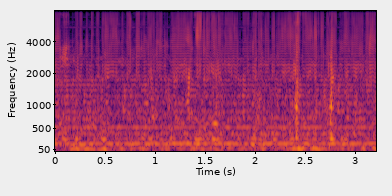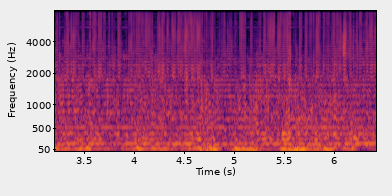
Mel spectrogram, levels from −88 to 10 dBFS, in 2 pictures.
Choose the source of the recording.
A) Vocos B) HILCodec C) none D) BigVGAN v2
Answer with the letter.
D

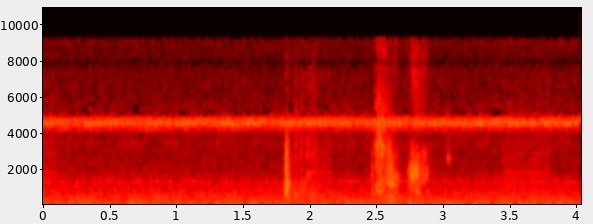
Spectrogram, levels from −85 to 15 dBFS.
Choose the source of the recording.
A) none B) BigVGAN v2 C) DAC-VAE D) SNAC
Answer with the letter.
A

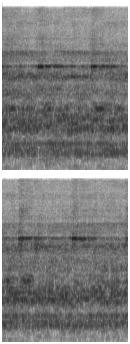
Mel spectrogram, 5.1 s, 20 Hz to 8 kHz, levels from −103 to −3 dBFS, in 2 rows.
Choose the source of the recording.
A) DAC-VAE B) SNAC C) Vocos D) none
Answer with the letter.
B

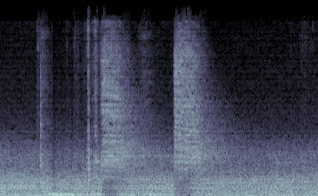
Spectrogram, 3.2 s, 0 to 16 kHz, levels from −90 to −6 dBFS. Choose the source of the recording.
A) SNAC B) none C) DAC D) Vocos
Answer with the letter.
D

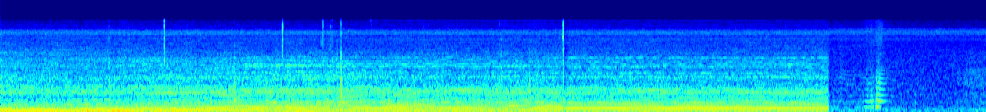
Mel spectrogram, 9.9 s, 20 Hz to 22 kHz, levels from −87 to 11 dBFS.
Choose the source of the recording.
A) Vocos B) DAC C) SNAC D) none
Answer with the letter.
D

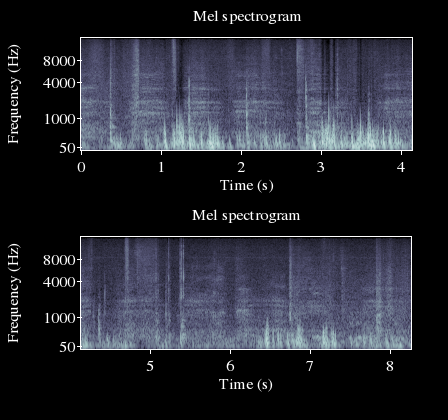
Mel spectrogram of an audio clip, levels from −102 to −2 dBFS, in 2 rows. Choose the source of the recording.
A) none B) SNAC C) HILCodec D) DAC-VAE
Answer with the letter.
A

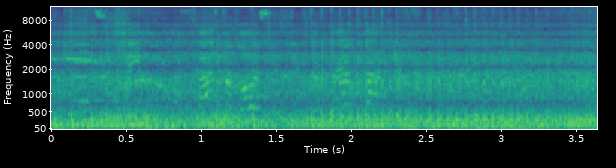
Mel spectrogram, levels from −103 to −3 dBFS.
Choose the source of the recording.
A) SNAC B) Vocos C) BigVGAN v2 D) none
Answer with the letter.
B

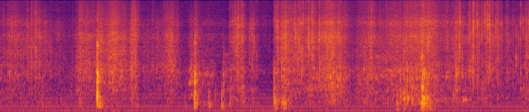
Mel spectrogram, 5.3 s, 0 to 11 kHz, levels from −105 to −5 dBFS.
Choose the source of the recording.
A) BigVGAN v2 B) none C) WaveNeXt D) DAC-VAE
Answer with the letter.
D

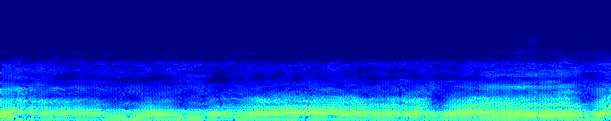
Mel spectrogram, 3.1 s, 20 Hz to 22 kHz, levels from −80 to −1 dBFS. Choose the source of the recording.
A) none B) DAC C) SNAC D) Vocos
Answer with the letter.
D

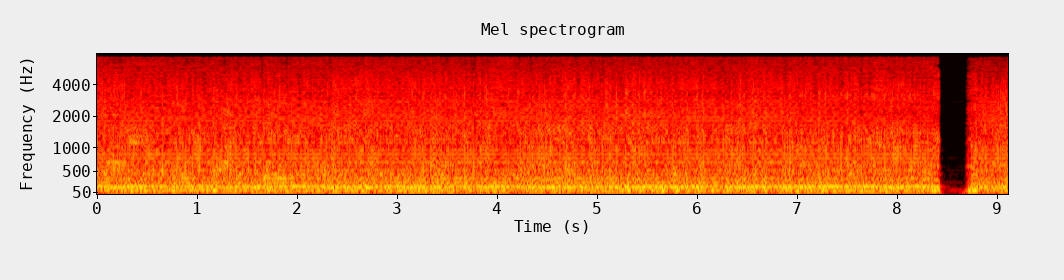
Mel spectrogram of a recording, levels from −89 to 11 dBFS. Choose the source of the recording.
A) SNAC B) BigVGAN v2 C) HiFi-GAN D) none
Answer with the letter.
C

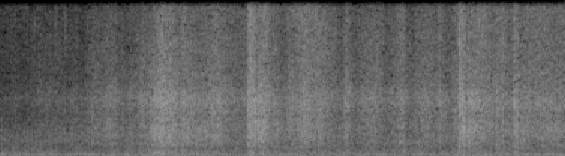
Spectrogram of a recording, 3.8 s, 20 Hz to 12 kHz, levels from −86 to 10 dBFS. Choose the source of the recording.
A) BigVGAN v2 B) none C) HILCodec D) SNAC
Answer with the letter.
B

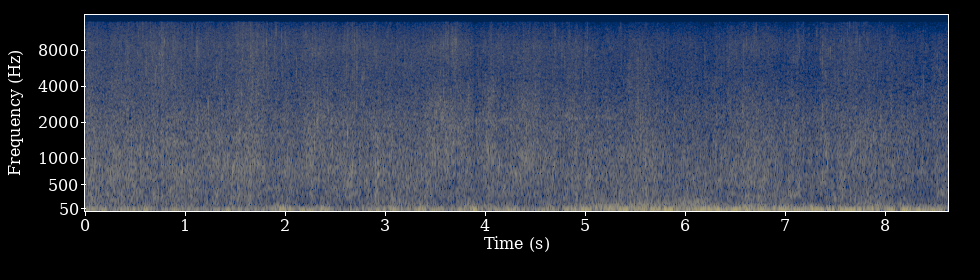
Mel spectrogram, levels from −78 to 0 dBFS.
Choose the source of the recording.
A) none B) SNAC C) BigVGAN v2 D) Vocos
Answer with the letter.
A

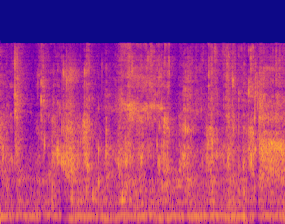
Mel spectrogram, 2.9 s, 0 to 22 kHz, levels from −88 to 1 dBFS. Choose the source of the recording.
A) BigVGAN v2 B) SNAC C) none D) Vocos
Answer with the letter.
D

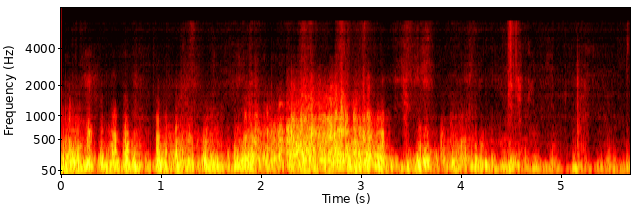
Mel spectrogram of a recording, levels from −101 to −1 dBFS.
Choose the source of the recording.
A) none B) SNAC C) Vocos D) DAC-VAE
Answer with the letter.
B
